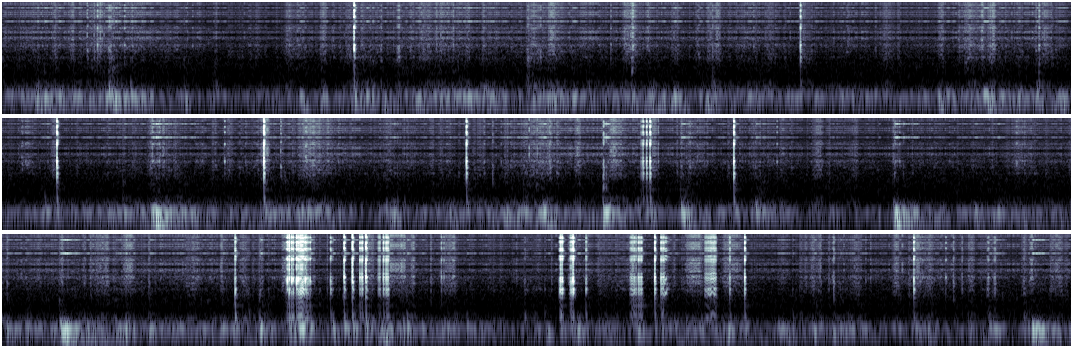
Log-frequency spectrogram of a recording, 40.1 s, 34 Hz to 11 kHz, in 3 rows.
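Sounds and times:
wind rumble on microphone: 0.0 - 40.0.

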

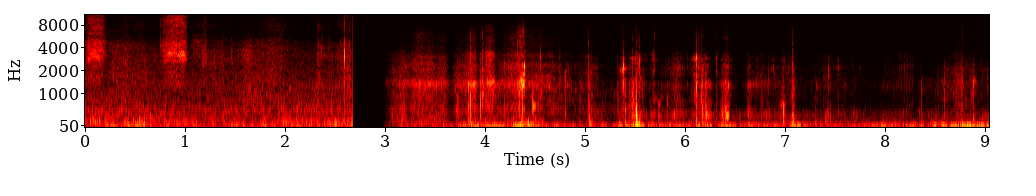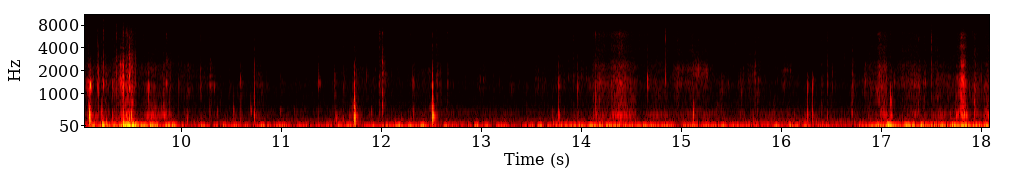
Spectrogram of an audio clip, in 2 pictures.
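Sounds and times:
muffled underwater clicks and knocks: 3.7 - 18.0.

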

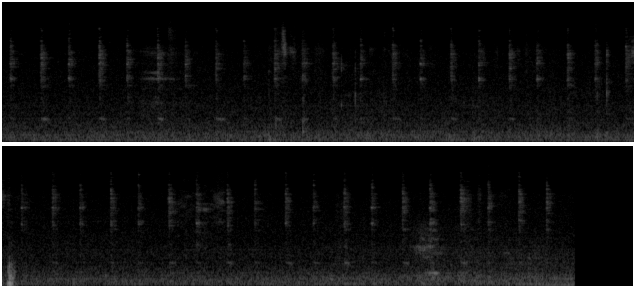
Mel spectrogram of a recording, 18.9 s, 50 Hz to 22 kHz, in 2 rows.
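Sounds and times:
faint regular ticking: 0.0 - 18.1.

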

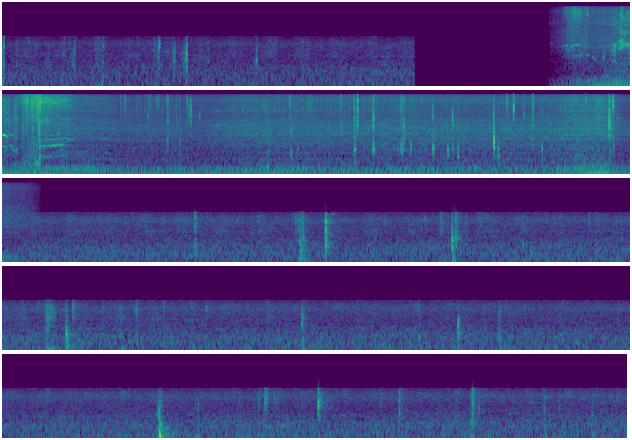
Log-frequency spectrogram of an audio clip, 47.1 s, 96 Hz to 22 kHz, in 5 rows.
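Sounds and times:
low steady rumble: 0.0 - 6.2, 8.2 - 47.0
object cracking under a tyre: 8.2 - 19.4, 25.1 - 26.8, 28.6 - 31.9, 39.9 - 46.6
plastic cone creaking and cracking: 9.5 - 19.4.

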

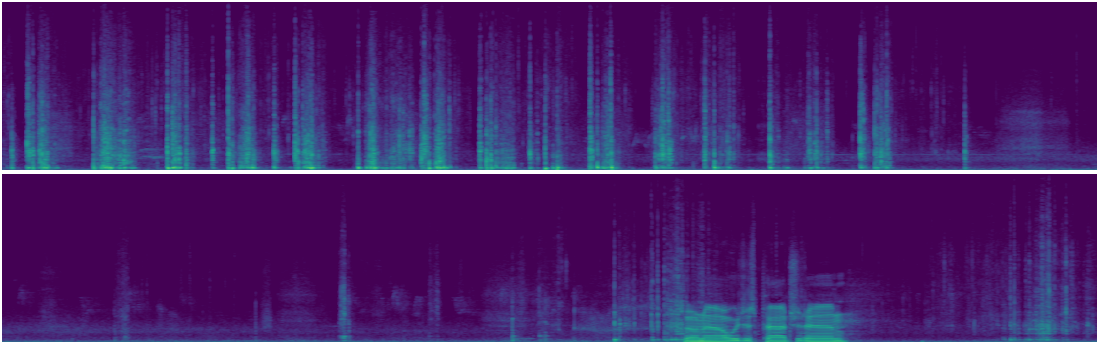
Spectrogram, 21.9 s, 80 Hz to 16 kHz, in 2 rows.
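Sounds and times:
trowel scraping wet concrete: 0.0 - 9.5, 17.1 - 19.0, 20.5 - 21.9.

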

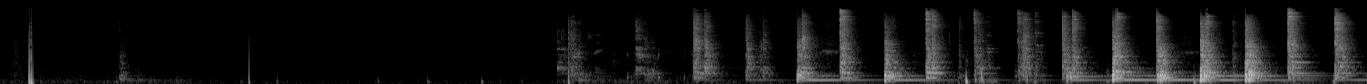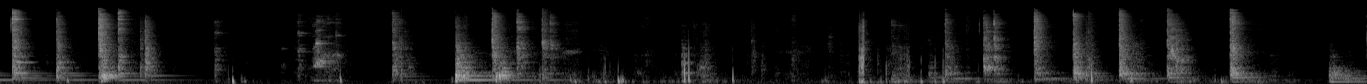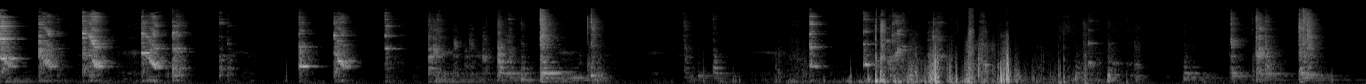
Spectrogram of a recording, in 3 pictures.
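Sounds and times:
mallet hitting toy drum: 6.9 - 15.3, 17.6 - 19.3, 27.0 - 28.5.

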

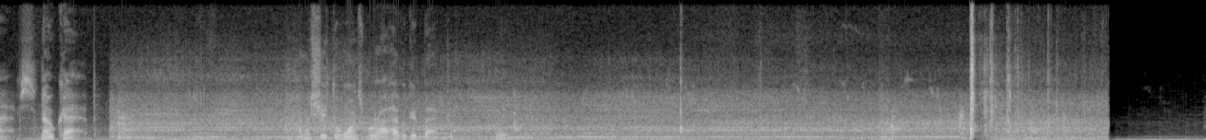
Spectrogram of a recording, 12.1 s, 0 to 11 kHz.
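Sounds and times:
steady background hum: 0.0 - 11.1.

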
